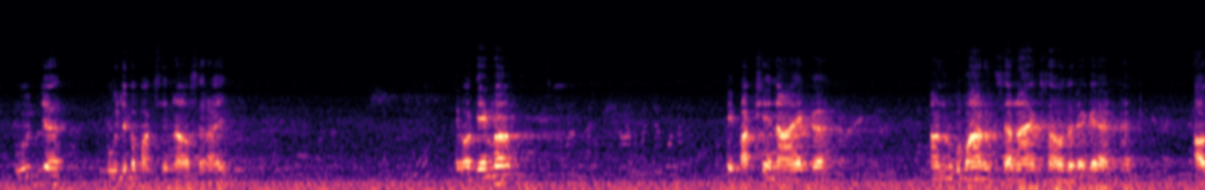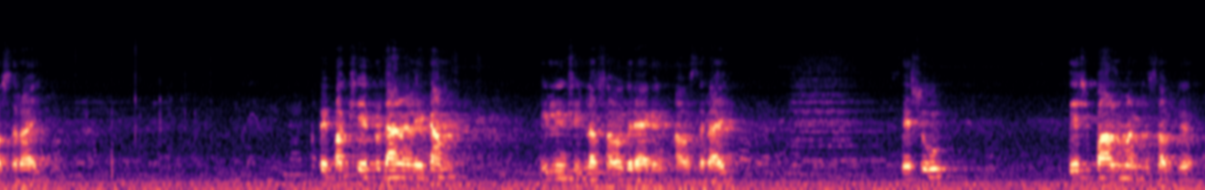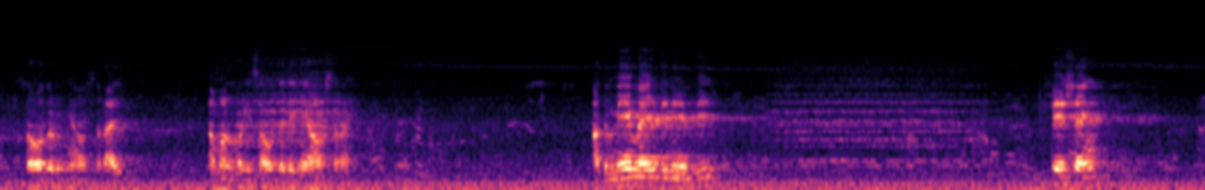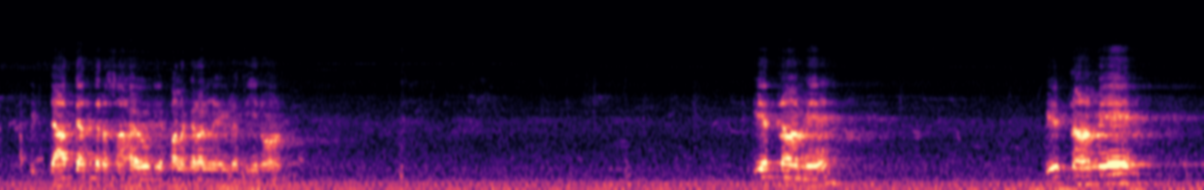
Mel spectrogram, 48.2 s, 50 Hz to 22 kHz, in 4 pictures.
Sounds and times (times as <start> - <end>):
Male speech, man speaking: 0.0 - 2.5, 4.5 - 8.7, 9.3 - 12.9, 15.0 - 19.7, 21.0 - 21.6, 22.7 - 25.4, 26.2 - 28.4, 30.0 - 31.4, 33.9 - 35.3, 36.2 - 39.2, 43.6 - 44.7, 46.6 - 47.7
Narration, monologue: 0.0 - 48.1.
